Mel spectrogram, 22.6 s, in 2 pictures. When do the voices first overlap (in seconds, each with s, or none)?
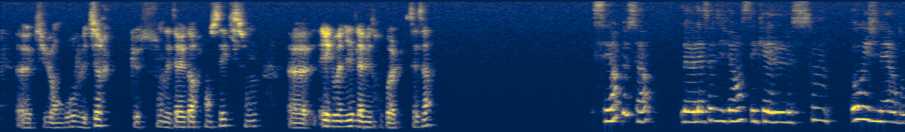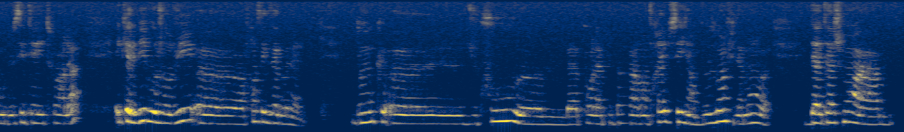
none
